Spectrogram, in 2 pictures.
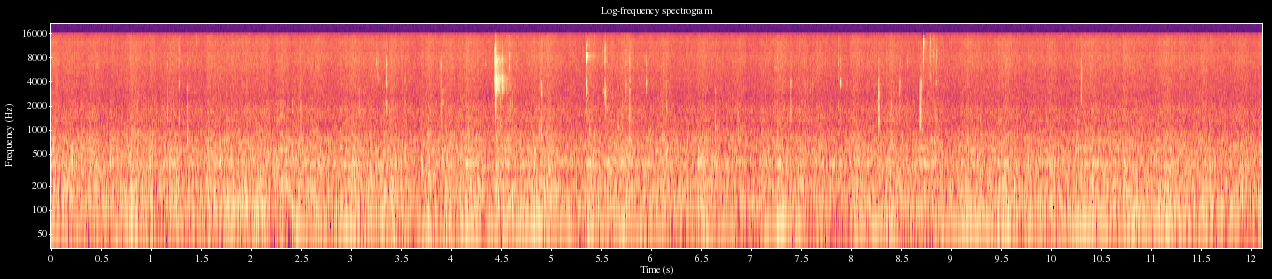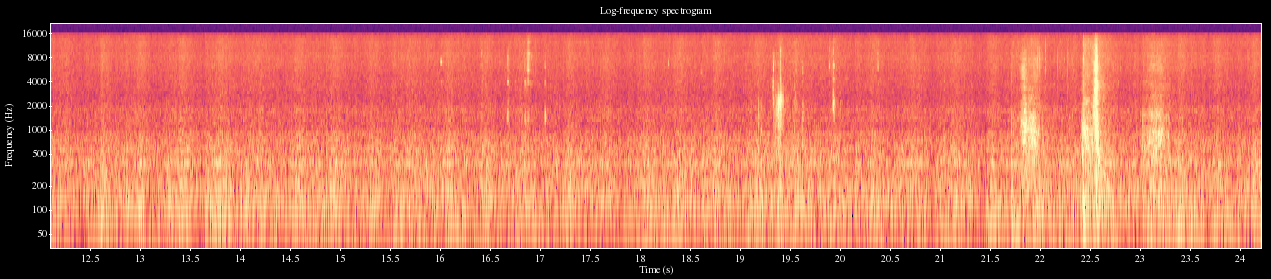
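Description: A man makes wet mouth and tongue clicks close to a microphone.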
